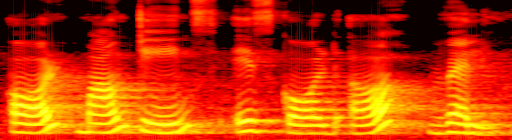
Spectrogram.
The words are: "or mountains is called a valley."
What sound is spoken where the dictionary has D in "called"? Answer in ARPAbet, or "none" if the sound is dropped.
D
